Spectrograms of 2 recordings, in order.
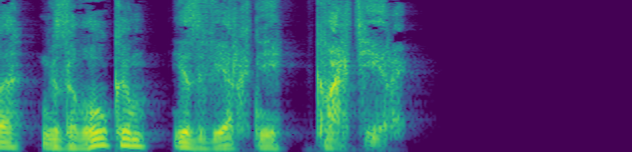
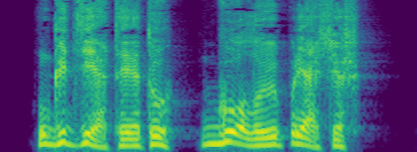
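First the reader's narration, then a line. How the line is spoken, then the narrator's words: Shouting. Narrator (Russian): кричала Ксения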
